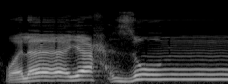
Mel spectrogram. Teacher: Nun mati bertemu dengan kaf, maka ikhfa hakiki sebagaimana yang kita telah belajar sebelum ini, mestilah kita kena baca dengan dengung, bacaan kita dengung dengan kadar 2 harakat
